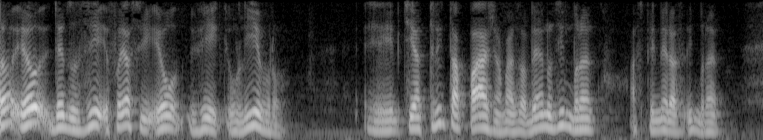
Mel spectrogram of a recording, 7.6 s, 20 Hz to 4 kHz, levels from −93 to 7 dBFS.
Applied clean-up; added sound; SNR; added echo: none; none; none; none.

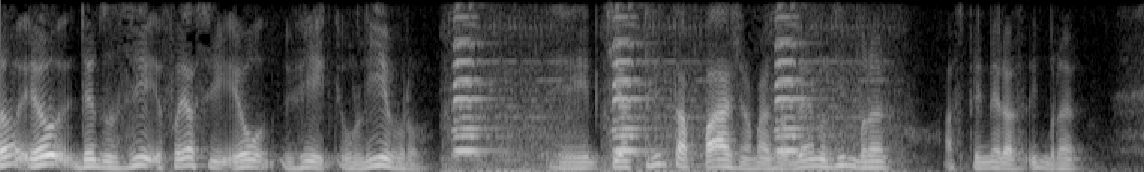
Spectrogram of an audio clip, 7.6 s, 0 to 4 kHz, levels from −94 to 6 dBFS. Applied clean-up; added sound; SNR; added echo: none; Traffic noise, roadway noise / Vehicle horn, car horn, honking; 6 dB; none.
